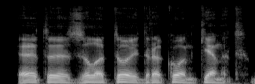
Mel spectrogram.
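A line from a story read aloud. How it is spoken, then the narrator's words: Gruff mutter. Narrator (Russian): буркнул Ярпин Зигрин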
